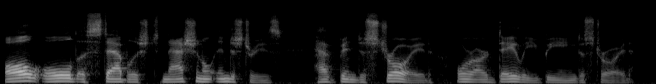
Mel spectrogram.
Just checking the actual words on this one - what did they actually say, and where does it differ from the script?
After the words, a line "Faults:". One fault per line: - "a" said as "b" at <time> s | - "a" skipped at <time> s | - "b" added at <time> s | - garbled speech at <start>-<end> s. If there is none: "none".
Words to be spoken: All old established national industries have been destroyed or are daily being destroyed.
All old established national industries have been destroyed or are daily being destroyed.
Faults:
none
